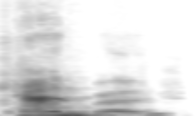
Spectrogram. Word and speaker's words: Canberra: I can't pronounce the Canberra. Canberra.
